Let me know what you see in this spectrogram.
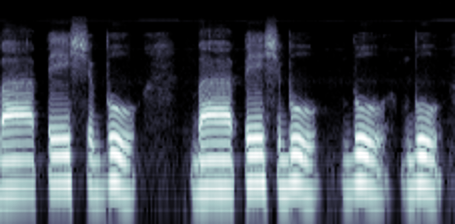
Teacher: আমরা এই প্রত্যেকটা হরফ যখন উচ্চারণ করব তখন কিন্তু আমাদের ঠোঁটগুলো গোল করে নিব। পেশের উচ্চারণ ঠোঁট গোল হবে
